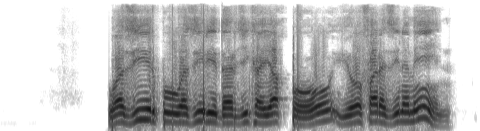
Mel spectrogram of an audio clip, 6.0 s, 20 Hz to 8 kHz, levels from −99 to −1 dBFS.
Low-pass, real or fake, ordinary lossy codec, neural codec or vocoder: 7.2 kHz; real; AAC, 32 kbps; none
